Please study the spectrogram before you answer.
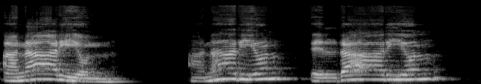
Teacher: tienen en este caso cuatro sílabas porque la I y la O están separadas · Term: hiato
